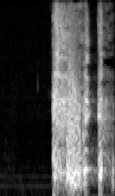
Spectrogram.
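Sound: coughing and throat clearing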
